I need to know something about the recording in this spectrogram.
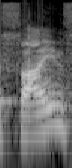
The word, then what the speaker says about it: science: तो ये इसमें SCIENCE, तो यहाँ पर भी हमने साइंस बोला, तो ये जो सी है यहाँ पर साइलेंट हुआ।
